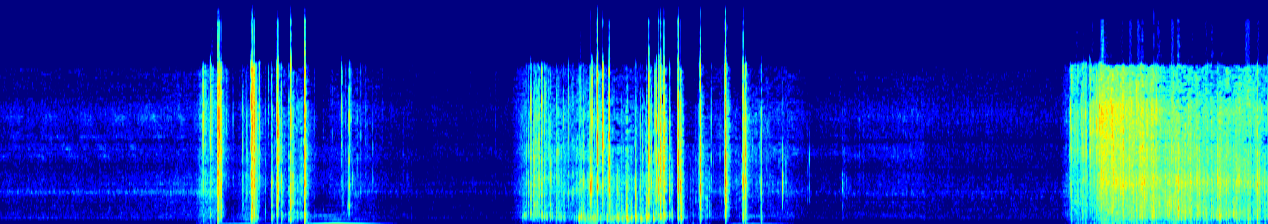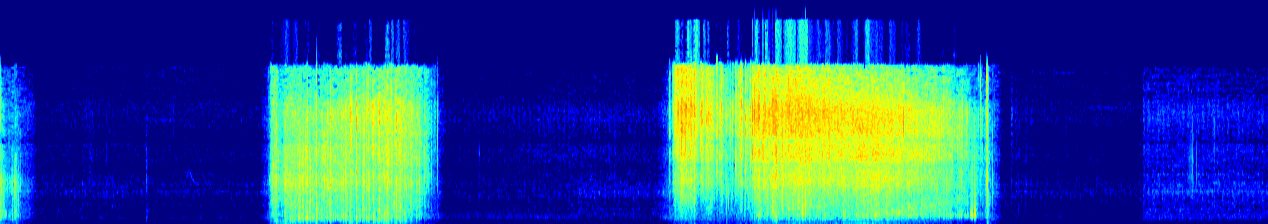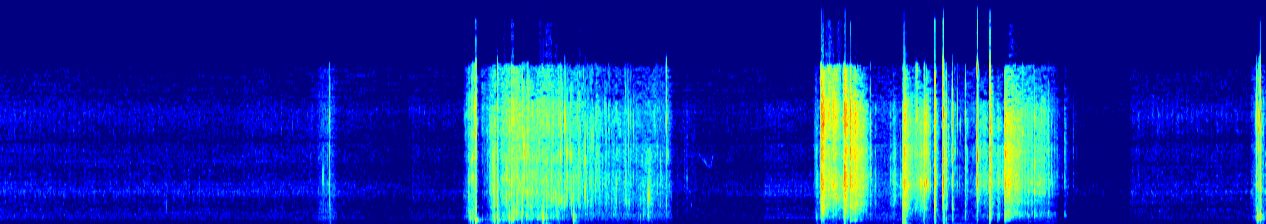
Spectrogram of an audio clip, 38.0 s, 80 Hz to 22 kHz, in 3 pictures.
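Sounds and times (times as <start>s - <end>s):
things crushed under car tyre: 2.0s - 3.8s, 5.2s - 8.0s, 10.7s - 13.0s, 15.4s - 17.1s, 19.4s - 22.7s, 30.0s - 32.1s, 33.5s - 36.1s.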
